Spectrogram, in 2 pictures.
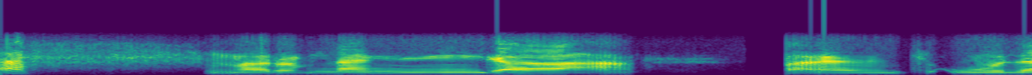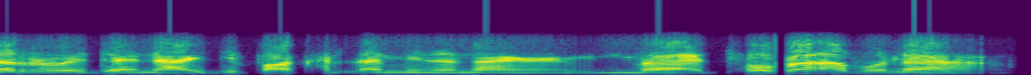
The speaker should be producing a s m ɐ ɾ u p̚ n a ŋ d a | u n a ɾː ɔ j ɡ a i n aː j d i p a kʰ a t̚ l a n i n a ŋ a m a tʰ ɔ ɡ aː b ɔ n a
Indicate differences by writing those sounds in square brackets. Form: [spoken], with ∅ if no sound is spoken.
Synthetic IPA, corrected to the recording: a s m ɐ ɾ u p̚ n a ŋ [ɡ] a | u n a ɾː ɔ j [d] a [j] n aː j d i p a kʰ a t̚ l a [m] i n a [n] a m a tʰ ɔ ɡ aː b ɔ n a

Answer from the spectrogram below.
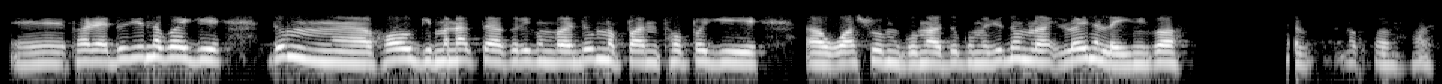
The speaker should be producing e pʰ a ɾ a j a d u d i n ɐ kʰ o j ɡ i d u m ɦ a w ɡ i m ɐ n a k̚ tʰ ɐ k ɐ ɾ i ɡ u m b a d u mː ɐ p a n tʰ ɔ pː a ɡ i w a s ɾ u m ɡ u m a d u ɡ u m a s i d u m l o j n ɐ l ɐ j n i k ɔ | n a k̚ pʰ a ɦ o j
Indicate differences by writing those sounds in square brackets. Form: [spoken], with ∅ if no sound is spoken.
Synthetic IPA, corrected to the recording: e pʰ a ɾ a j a d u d i n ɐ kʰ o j ɡ i d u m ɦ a w ɡ i m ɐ n a k̚ [t] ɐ k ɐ ɾ i ɡ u m b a d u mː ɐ p a n tʰ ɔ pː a ɡ i w a s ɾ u m ɡ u m a d u ɡ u m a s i d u m l o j n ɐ l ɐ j n i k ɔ | n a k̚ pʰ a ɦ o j

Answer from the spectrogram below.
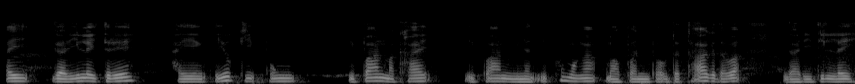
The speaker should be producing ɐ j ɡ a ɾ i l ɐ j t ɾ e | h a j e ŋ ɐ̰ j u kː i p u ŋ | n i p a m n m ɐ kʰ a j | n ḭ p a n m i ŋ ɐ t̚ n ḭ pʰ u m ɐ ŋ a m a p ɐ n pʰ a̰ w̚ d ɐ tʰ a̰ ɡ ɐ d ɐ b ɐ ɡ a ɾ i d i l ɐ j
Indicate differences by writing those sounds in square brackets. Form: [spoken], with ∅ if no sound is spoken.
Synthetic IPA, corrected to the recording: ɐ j ɡ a ɾ i l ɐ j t ɾ e | h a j e ŋ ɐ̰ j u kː i p u ŋ | n i p a [∅] n m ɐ kʰ a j | n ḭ p a n m i [n] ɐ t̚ n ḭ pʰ u m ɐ ŋ a m a p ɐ n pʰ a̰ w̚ d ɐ tʰ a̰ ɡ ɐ d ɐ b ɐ ɡ a ɾ i d i l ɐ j

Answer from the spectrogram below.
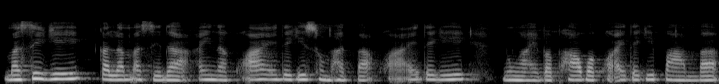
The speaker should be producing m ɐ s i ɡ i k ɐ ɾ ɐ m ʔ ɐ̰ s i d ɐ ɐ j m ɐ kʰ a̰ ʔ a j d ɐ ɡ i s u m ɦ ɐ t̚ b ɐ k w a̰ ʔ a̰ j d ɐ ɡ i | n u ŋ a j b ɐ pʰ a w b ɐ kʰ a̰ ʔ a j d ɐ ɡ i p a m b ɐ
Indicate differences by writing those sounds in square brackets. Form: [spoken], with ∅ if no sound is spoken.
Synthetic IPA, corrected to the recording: m ɐ s i ɡ i k ɐ [l] ɐ m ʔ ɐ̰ s i d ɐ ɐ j [n] ɐ kʰ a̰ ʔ a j d ɐ ɡ i s u m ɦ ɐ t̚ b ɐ [kʰ] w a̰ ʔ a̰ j d ɐ ɡ i | n u ŋ a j b ɐ pʰ a w b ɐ kʰ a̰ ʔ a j d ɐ ɡ i p a m b ɐ

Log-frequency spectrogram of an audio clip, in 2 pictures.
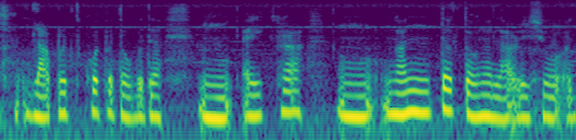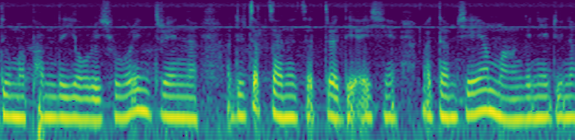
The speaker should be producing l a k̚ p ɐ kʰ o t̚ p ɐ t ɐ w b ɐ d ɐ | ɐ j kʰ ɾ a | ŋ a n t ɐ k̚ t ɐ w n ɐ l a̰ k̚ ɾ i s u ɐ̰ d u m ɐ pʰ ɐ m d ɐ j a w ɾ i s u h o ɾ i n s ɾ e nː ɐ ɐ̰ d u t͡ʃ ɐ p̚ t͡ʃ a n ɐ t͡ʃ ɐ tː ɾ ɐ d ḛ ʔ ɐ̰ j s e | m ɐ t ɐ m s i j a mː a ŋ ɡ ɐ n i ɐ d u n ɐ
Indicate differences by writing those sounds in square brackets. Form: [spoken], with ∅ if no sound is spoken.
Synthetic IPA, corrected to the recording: l a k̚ p ɐ kʰ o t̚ p ɐ t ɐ w b ɐ d ɐ | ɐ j kʰ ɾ a | ŋ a n t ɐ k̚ t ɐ w n ɐ l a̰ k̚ ɾ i s u ɐ̰ d u m ɐ pʰ ɐ m d ɐ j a w ɾ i s u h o ɾ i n [t] ɾ e nː ɐ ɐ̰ d u t͡ʃ ɐ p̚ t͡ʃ a n ɐ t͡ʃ ɐ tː ɾ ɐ d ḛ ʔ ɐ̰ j s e | m ɐ t ɐ m s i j a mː a ŋ ɡ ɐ n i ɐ d u n ɐ

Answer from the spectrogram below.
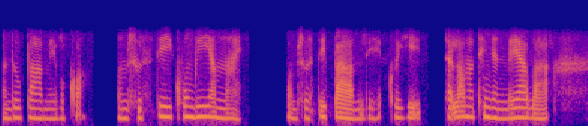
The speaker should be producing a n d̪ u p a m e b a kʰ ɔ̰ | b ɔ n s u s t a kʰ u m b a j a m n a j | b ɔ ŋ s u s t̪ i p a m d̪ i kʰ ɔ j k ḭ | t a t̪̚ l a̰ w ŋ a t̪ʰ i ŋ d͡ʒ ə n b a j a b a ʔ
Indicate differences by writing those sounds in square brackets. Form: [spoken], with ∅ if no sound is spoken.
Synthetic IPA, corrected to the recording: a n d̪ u p a m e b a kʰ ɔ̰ | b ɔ [m] s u s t [i] kʰ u [ŋ] b [i] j a m n a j | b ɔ [m] s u s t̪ i p a m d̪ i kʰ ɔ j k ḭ | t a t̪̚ l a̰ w [n] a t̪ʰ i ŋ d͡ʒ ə n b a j a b a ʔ

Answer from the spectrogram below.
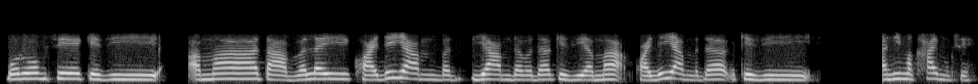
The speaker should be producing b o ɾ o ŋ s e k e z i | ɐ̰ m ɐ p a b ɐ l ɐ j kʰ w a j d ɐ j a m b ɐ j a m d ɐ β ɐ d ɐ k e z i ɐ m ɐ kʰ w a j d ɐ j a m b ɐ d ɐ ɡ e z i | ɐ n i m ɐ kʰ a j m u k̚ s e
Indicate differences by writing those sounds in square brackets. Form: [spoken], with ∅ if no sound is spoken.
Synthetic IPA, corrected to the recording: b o ɾ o ŋ s e k e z i | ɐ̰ m ɐ [t] a b ɐ l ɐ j kʰ w a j d ɐ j a m b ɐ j a m d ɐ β ɐ d ɐ k e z i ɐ m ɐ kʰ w a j d ɐ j a m b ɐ d ɐ [k] e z i | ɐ n i m ɐ kʰ a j m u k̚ s e

